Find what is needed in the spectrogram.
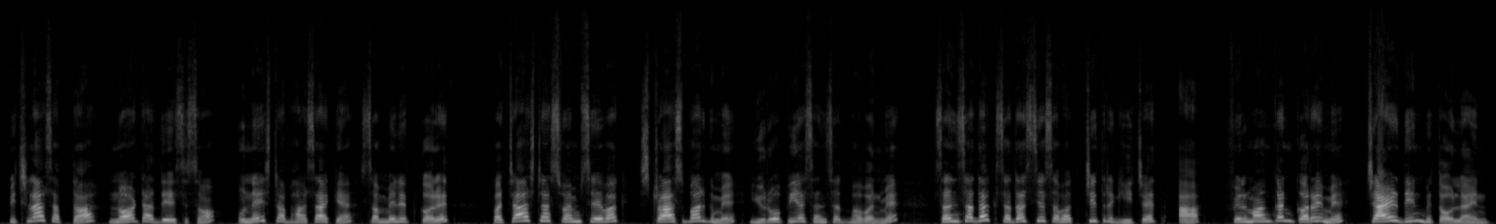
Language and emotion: Maithili, neutral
